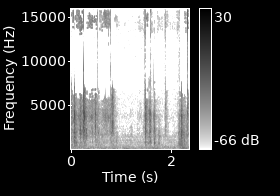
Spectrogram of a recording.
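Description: Faint, irregular clicks and taps, thickest in the first second and sparser after.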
